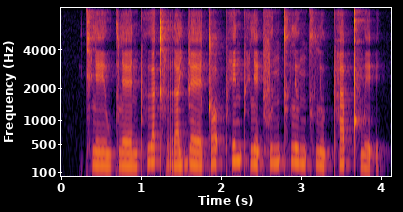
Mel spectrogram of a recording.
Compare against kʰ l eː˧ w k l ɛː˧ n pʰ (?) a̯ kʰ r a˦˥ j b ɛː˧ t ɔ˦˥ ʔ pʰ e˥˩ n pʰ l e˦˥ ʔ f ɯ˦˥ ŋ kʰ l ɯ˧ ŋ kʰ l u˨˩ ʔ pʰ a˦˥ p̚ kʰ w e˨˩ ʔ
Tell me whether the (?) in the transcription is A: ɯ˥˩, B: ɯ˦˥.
A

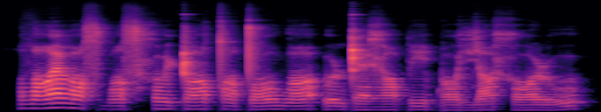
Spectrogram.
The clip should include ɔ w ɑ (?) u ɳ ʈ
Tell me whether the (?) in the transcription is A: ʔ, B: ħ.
A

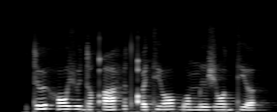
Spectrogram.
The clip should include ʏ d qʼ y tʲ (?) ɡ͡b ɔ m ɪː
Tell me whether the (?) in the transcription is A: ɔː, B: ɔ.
A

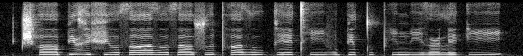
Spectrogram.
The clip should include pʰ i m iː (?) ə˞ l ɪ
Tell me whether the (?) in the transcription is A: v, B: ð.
B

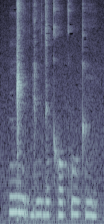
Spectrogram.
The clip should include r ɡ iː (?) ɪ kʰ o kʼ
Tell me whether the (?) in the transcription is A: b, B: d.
B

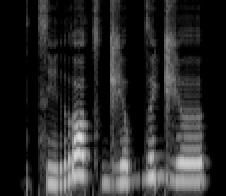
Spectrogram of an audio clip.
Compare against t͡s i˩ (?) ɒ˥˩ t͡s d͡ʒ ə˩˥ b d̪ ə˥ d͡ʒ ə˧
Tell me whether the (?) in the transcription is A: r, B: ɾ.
A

